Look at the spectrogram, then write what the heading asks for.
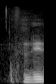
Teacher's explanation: तो ऋ का जो है उच्चारण स्थान होगा मूर्धा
